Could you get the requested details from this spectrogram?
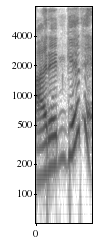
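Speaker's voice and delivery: put-on innocent, clueless, playing-dumb voice. Retelling a coworker's smiling denial: imitating someone playing dumb. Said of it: "pretend like he was the old nobody who couldn't figure out anything".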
